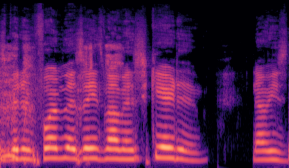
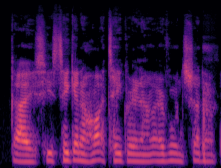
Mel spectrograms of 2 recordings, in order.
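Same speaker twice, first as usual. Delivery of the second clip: mock hushed; 4 semitones lower, 15 dB quieter than usual. Hushing others for hot take.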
